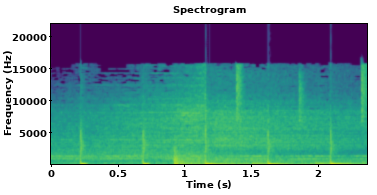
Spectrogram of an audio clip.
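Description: Instrumental intro of an electronic dance club remix: a steady four-on-the-floor kick drum, about two beats a second, under held synth tones. A rising noise sweep gives way about a second in to heavier, deeper kicks, and a bass line comes in soon after.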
